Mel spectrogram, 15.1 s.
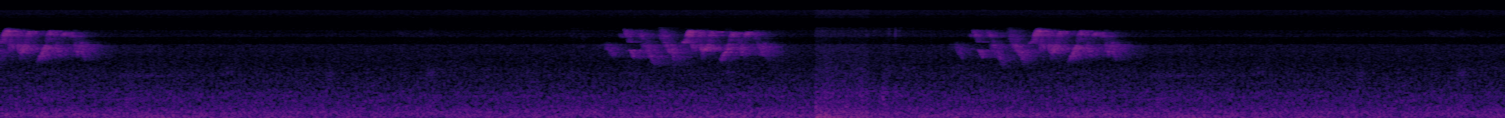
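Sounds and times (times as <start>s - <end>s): bird singing faintly: 6.0s - 8.6s, 9.5s - 11.4s.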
